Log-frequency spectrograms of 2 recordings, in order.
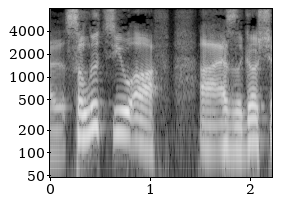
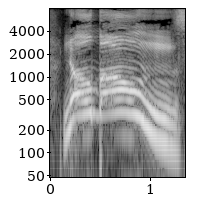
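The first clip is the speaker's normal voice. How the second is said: acted-out shout, pitched much higher; 3 dB louder than usual. Retelling how a man signals to the men on the boats, retelling a shout. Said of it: "he shouts up to them".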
